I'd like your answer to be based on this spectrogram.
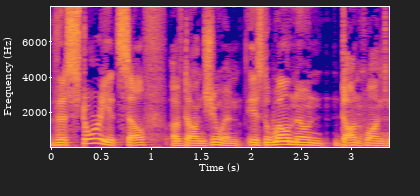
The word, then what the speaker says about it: Don Juan: Tell us what Don Juan is about, and why is it called Don Juan instead of Don Juan, as I've been pronouncing it my entire life.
